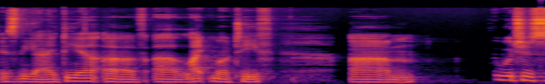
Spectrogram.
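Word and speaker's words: leitmotif: to sound design is the idea of a light motif um which is spelled a little word a little weird it's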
